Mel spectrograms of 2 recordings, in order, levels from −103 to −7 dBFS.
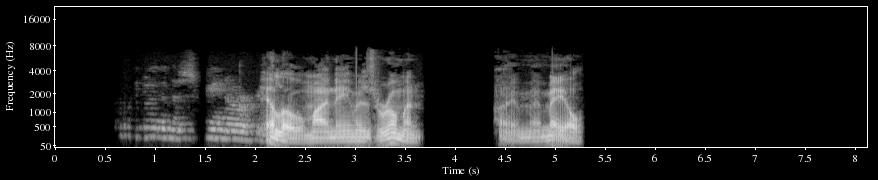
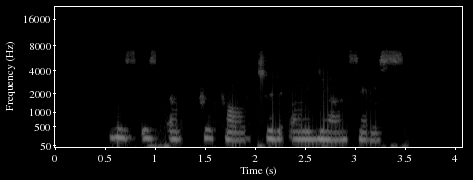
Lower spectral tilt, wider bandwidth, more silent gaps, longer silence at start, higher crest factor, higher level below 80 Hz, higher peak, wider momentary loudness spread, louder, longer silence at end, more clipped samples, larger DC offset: about the same, -7 dB/octave vs -6 dB/octave; about the same, 7.6 kHz vs 7.2 kHz; first, 3.69-4.38 s vs 0.81-0.86 s, 1.27-1.45 s, 1.60-1.66 s, 1.96-2.02 s, 2.29-2.33 s; first, 0.9 s vs 0.55 s; first, 24 dB vs 16 dB; first, -64 dBFS vs -88 dBFS; first, -6 dBFS vs -52 dBFS; first, 21 LU vs 5 LU; first, -26 LUFS vs -67 LUFS; first, 2.85 s vs 0.55 s; neither; neither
